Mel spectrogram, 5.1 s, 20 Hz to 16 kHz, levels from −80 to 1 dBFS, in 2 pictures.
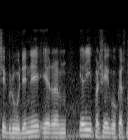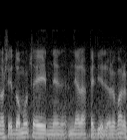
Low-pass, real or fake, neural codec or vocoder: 7.2 kHz; real; none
